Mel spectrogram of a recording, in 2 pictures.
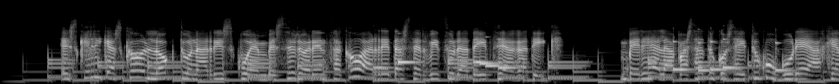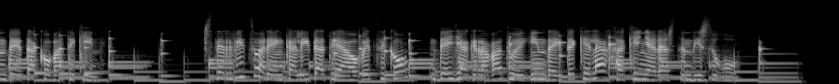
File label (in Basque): ELEARNING EUSK KONTESTADORIA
